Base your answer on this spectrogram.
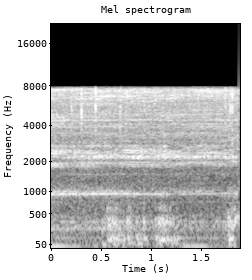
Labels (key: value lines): label: anthrophony, boat engine
recorder: HydroMoth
